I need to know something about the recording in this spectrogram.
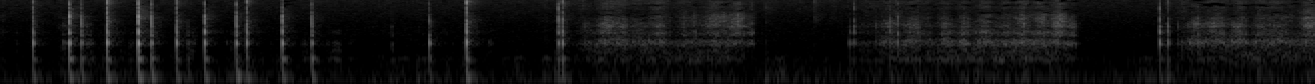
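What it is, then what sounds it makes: Cardboard box. A small rectangular white cardboard box with a printed label is held horizontally and tapped and scratched with fingertips and nails. A quick series of sharp, dry taps with a hollow low thump comes first, followed by long stretches of soft, steady scratching that stop and start, then a final tap.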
